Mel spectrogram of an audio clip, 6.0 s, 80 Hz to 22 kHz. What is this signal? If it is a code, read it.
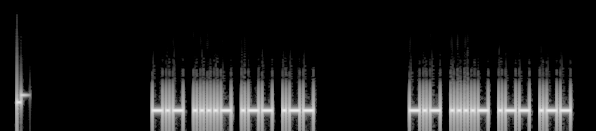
Morse code, heard as a keyed tone, about 34 wpm, 700 Hz. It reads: K4WW K4WW
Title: Easy Call Signs Repeated 3x - 35wpm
